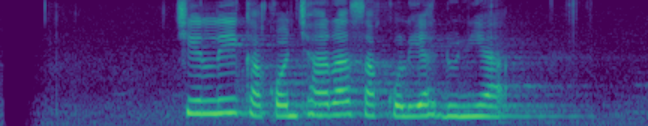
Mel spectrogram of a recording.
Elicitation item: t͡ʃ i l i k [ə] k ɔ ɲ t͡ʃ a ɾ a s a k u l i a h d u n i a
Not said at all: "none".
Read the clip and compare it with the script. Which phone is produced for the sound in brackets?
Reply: a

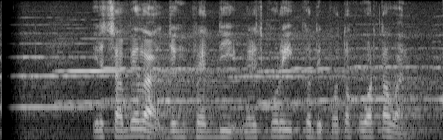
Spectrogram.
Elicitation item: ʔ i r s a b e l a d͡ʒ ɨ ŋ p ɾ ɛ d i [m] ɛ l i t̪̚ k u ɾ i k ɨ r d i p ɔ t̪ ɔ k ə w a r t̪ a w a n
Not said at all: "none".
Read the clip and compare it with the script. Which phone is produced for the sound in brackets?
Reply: m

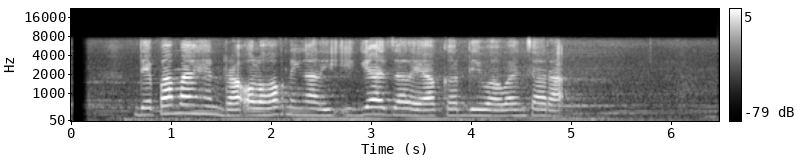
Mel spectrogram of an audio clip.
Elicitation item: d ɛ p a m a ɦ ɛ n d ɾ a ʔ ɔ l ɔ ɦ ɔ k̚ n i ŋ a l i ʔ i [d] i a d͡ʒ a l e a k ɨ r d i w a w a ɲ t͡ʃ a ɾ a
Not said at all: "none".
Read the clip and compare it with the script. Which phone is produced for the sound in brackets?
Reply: ɡ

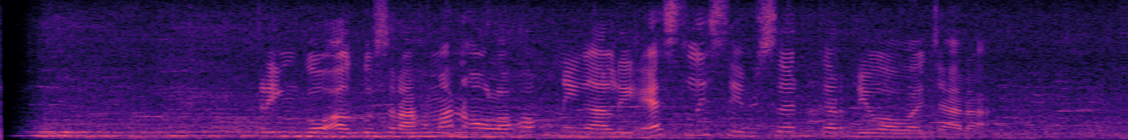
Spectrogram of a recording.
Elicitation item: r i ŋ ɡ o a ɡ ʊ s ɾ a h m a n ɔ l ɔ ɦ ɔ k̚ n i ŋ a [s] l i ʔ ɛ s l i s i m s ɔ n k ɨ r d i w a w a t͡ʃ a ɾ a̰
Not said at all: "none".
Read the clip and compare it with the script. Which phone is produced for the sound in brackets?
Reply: none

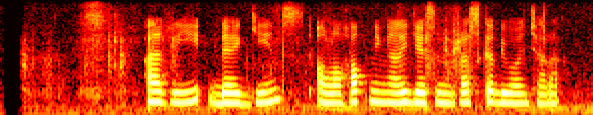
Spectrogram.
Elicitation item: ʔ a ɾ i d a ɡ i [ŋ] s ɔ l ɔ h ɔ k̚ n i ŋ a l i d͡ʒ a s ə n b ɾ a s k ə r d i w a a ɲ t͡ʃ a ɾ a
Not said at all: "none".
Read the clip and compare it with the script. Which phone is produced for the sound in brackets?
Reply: n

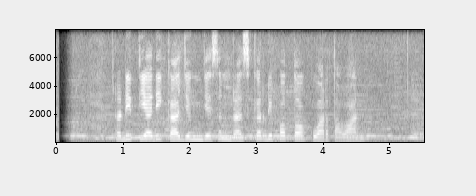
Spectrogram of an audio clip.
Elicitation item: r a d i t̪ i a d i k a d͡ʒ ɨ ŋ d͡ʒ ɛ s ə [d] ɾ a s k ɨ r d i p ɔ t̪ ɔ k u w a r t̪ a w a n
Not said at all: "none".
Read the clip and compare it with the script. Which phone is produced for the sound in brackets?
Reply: n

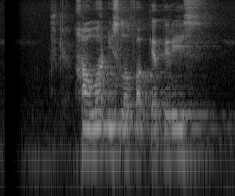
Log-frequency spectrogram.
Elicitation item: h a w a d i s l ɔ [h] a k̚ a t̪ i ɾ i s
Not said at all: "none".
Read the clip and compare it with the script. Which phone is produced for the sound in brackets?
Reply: f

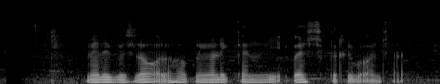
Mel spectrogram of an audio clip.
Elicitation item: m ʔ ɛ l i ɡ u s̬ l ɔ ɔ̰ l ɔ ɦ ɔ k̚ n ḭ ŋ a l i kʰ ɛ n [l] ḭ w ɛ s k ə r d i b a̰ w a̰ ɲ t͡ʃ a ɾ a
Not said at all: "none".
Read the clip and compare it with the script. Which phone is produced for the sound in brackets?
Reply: l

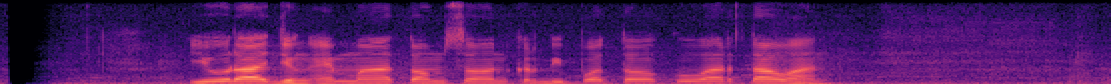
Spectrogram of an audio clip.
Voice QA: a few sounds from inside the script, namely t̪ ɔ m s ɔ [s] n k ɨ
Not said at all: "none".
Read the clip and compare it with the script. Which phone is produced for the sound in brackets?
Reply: none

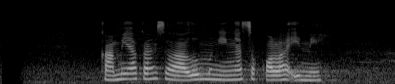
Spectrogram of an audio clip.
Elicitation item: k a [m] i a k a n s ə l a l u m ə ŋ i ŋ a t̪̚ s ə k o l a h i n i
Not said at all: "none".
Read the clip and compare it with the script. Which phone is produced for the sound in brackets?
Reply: m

